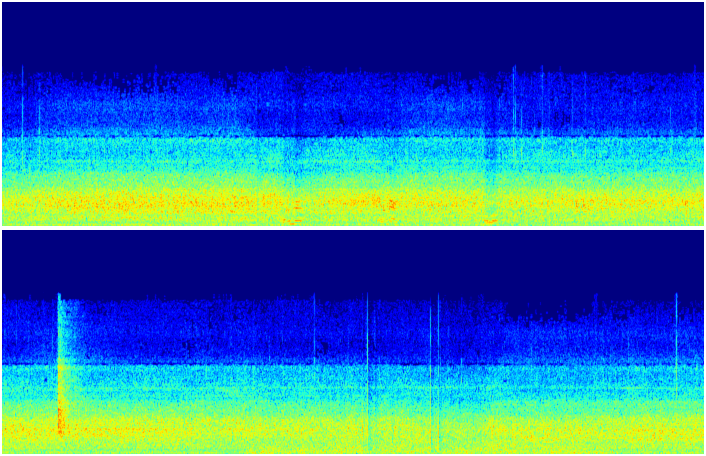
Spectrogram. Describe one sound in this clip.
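A heavy engine rumbles steadily nearby.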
